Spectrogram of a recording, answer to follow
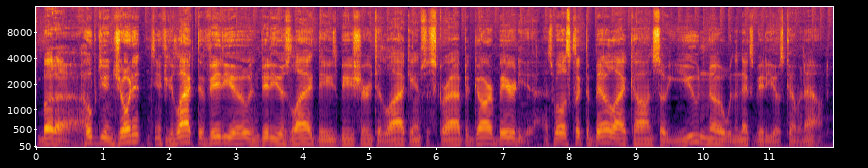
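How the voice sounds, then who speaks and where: A man's voice: medium pitch, normal speed, hardly any pauses. A man narrating a story in audiobook style as the host and reader.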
